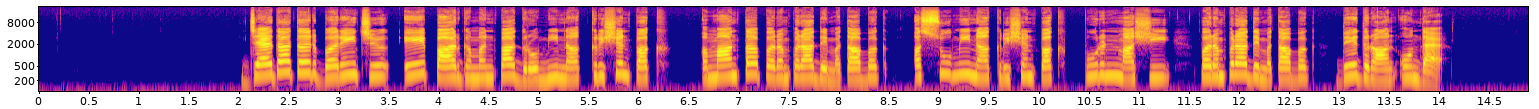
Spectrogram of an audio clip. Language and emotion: Dogri, neutral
